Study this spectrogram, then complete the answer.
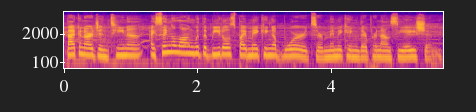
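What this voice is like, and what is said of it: Argentine-accented English. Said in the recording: “Maybe you can hear my accent.”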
